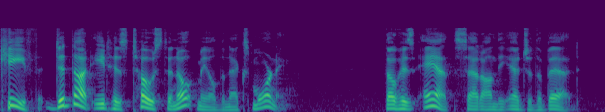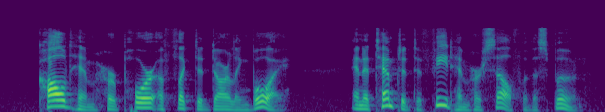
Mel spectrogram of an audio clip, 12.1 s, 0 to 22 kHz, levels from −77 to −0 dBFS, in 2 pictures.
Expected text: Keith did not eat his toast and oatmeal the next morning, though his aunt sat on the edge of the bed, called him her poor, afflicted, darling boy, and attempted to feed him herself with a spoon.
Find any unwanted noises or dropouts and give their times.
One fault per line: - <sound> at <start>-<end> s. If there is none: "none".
none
